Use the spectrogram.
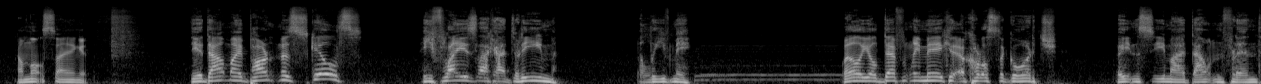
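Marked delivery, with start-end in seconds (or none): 1.9-12.7 put-on Scottish-accented character voice. Speaker voicing a character in a fantasy game: Scottish accent. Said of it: "I'll tell you why I do Scottish".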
